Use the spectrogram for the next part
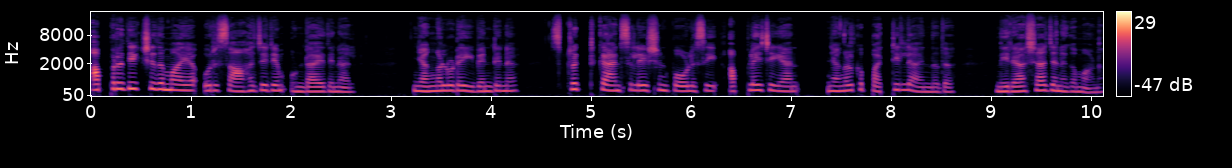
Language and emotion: Malayalam, sad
